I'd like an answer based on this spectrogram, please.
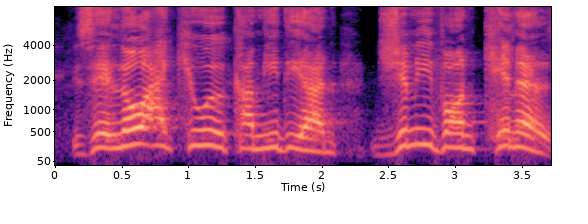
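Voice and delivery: booming, very loud put-on German accent. A comedian reads an article aloud, german accent. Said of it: "It's a German accent".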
